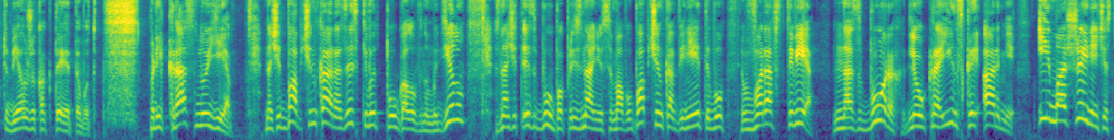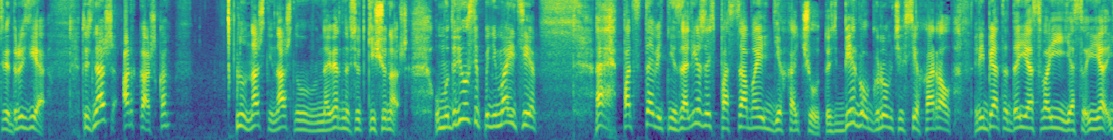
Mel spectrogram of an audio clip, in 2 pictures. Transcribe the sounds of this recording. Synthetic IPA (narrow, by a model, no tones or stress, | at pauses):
t̪ʊmʲjaʊʐɛkakt̪əɛt̪əvo̞̰t̪pɾʲɪkɾasnʊjjḛznat͡ɕɪt̪̚bapt͡ɕɪnkəɾɐzɨskʲɪvəjɪt̪̚pəʊɡɐlˠo̞vnəmʊdʲe̞lˠʊznat͡ɕɪt̪ɛzbupəpɾʲɪznanʲɪjʊsəmɐvobapt͡ɕɪnkəɐbvʲɪnʲæjɪt̪jɪvo̞vːəɾɐfst̪vʲe̞ | nɐzbo̞ɾəxd̪lʲəʊkɾɐinskəjʔarmʲɪɪ | imɐʂɛnʲːɪt͡ɕɪst̪vʲɪd̪ɾʊzʲja̰ | t̪osʲtʲnaʂɐrkaʂkə | nunaʂnʲɪnaʂnunɐvʲe̞rnəfsʲɵt̪ə̥kʲɪjɪɕːona̰ʂʊmʊd̪ɾʲilˠsʲəpənʲɪmajɪtʲɪ | pɐt̪st̪avʲɪt̚ʲnʲɪzɐlʲe̞ʐnəsʲt̚ʲpɐsaməjənʲɪxɐt͡ɕṵt̪o̞ɪs̬̚ʲbʲe̞ɡəlˠɡro̞mt͡ɕɪfsʲexɐɾalˠɾʲɪbʲat̪əd̪əjasvɐijasja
